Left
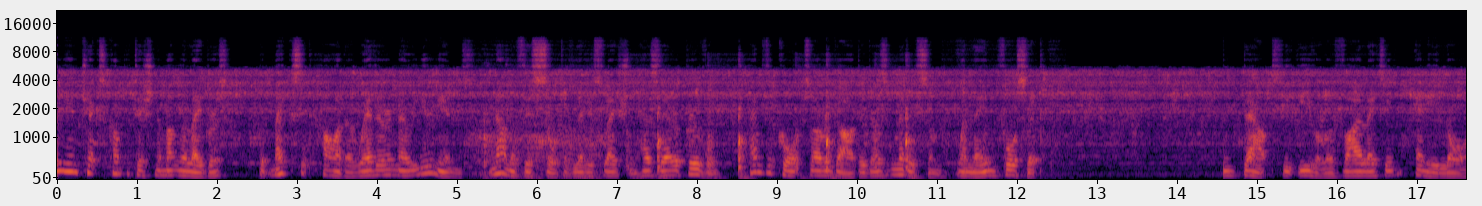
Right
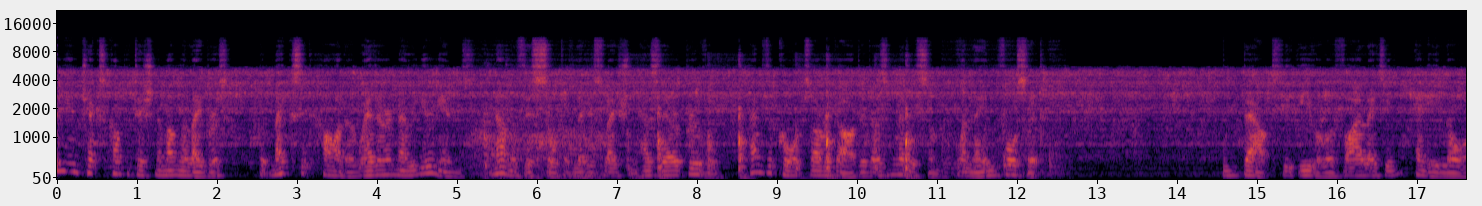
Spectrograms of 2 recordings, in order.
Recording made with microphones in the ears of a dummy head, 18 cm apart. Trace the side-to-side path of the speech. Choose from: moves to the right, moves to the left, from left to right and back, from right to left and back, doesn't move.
doesn't move.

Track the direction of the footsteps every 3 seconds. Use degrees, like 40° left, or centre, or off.
off, 60° left, 50° left, 20° right, 50° right, off.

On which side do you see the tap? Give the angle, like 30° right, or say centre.
70° left.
